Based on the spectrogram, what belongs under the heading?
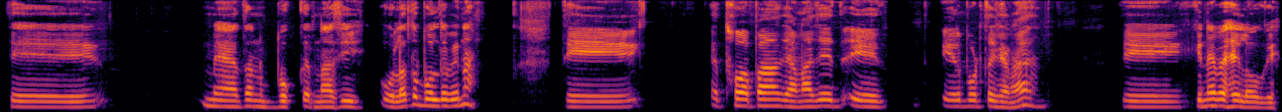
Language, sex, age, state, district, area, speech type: Punjabi, male, 30-45, Punjab, Amritsar, urban, spontaneous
